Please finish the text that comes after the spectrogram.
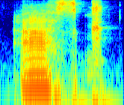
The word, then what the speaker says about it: asked: Now, if you say it, if you say it in a clear pronunciation, it would sound like this: asked. However, when you say it fast, you don't really, that sound doesn't come out, but you start to form it inside your mouth.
